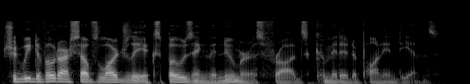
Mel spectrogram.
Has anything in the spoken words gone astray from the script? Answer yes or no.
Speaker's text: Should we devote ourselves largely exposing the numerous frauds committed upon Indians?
no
